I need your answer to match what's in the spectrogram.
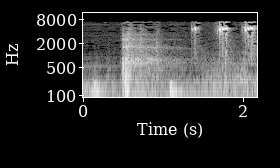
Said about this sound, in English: Cricket, cricket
